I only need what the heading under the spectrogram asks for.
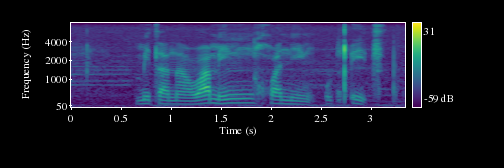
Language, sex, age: Southern Sotho, male, 27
